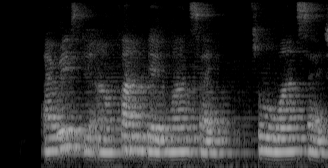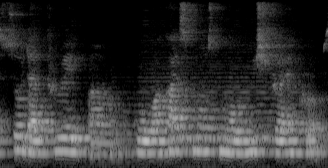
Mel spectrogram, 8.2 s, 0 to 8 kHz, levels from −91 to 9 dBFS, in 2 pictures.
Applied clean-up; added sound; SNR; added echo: neural separator model SepFormer DNS4.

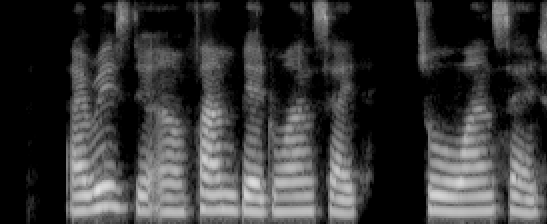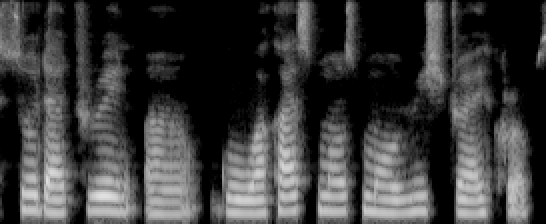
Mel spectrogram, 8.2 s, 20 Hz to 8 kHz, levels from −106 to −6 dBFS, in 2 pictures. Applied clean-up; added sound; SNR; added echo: none; none; none; none.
